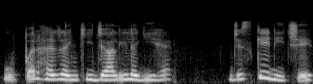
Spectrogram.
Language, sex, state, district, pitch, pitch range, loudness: Hindi, female, Himachal Pradesh, Shimla, 215 Hz, 205-225 Hz, -14 LUFS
